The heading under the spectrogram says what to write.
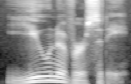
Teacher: That first sound, U, is actually the same sound as the letter Y, and Y is a consonant sound. So, a university, not an university.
